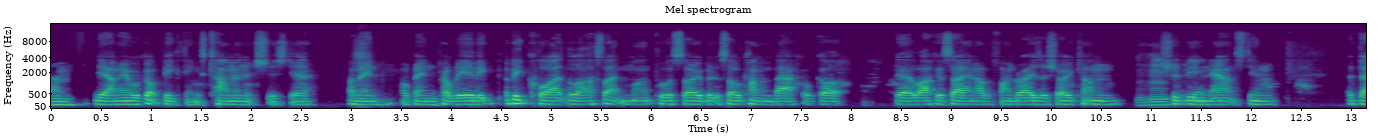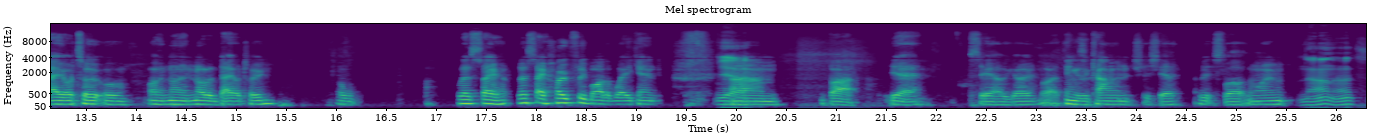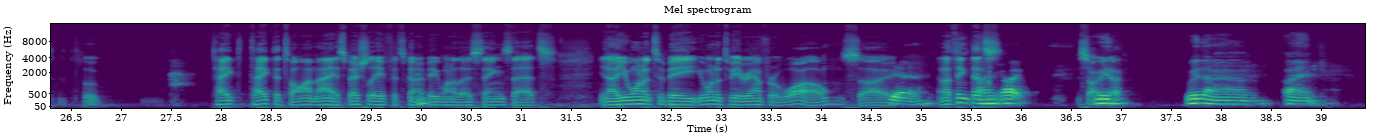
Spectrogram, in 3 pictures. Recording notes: This was purely a zoom call for logistical reasons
